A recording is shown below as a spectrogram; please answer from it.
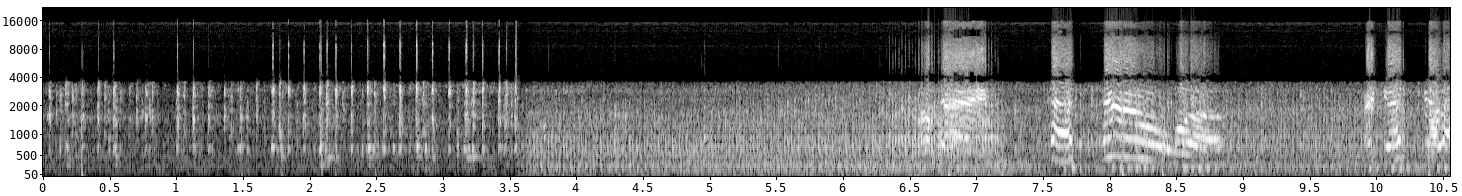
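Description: Motorcycle engine running at riding speed with wind rushing over the microphone, growing louder and steadier about a third of the way in.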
